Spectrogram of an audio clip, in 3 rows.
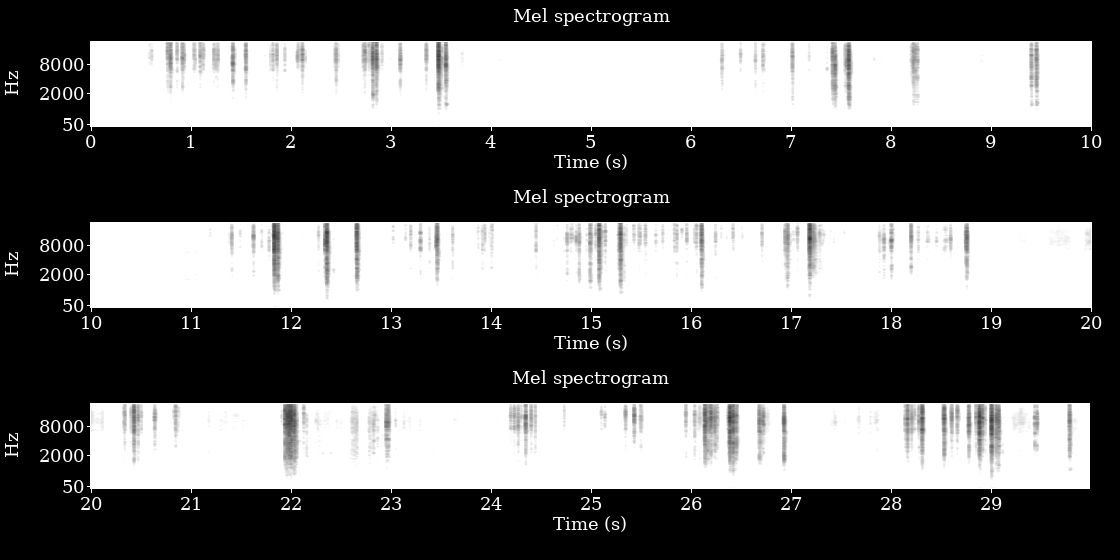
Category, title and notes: Sound effects > Objects / House appliances
Crackling plastic aka 3D support removal
Recorded this sound while removing the supports of the PETG material printed 3d model. Can find a great use in designing the sound for breaking a plastic part/toy and etc.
